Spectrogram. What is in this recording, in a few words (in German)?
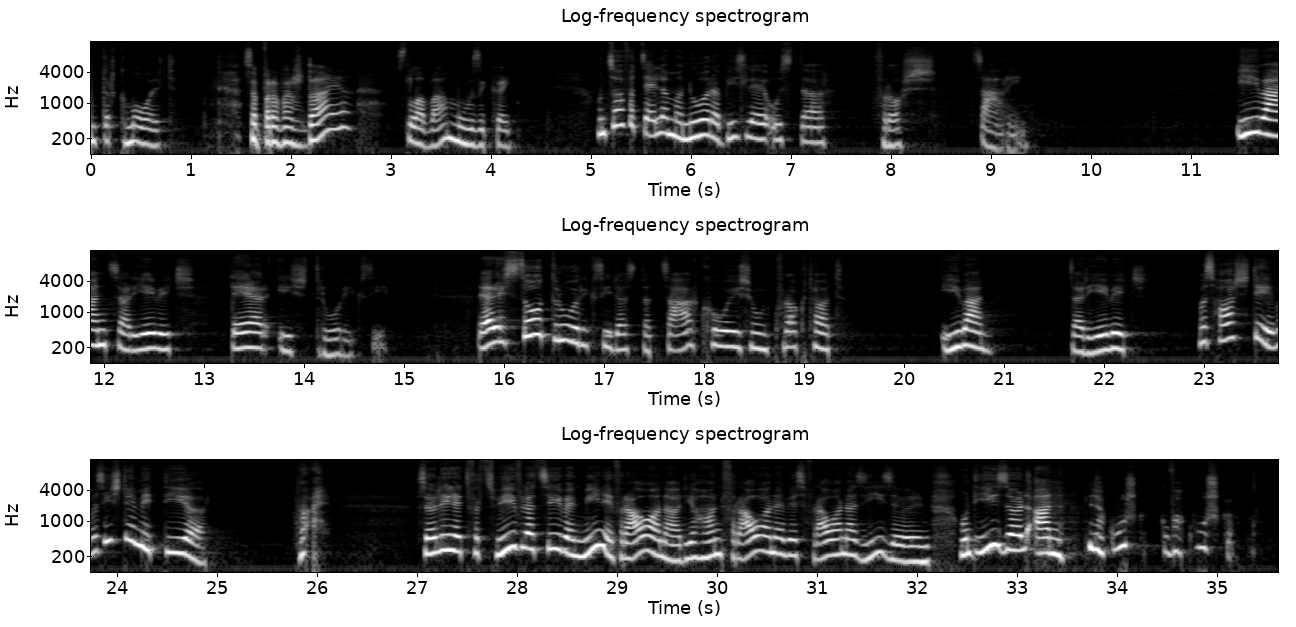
Russische Geschichten dialekt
